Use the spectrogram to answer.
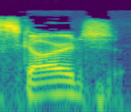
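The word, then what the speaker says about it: Skaarj: Yeah, my personal one that I've settled on lately, it's my World of Warcraft name, is Scarjonic, because Scarge, as you may or may not know, well, it's actually pronounced Scar, but the J is not silent to me, is a a monster in Unreal that's just, you know, all different kinds of badass.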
